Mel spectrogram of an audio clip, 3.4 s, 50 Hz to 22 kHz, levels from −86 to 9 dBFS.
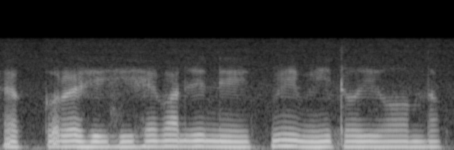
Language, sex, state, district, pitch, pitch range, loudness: Chakma, female, Tripura, Unakoti, 145 Hz, 140-150 Hz, -15 LUFS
